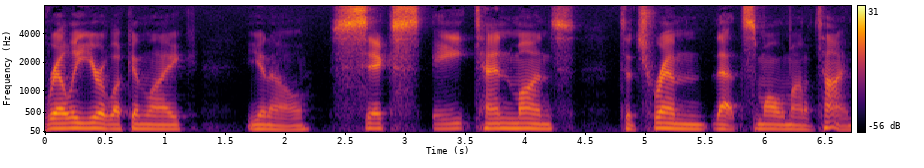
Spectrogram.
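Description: In a very clean recording with a silent background, a man talks at a moderate pace with a fairly low pitch and fairly even intonation. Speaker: strength coach and podcast host. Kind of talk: casual podcast discussion. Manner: monotone.

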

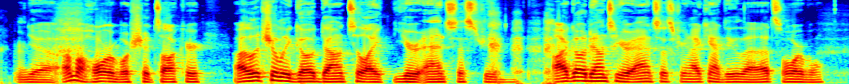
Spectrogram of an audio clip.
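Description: A man with an American accent talks quietly and fairly quickly. His voice is fairly low, dark and mellow, with fairly even intonation. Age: 20s. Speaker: former podcast co-host. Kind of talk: casual chat. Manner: quieter.

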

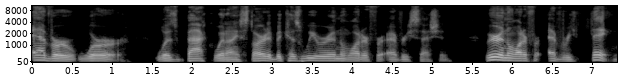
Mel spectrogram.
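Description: A man with an American accent speaks in an unremarkable speaking voice at a moderate pace, with fairly low pitch and ordinary pitch variation. The sound is dry and close with no echo, over a quiet background. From Virginia. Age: 50s. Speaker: former killer whale trainer. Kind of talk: interview.

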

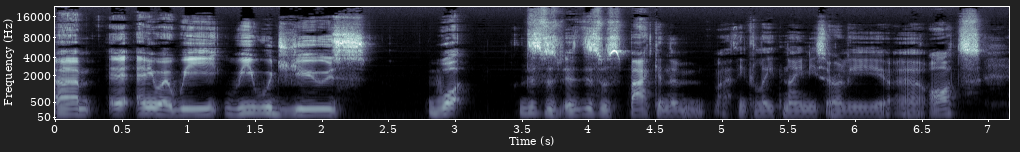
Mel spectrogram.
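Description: With a Swedish accent, a man of medium pitch talks at a moderate pace with fairly even intonation in a dry, close sound with no echo. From Sweden. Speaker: tabletop role-playing podcaster. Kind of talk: casual interview.

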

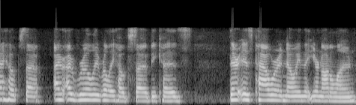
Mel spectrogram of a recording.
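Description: A woman's fairly low pitch, a normal speaking voice at a moderate pace, with very even loudness and fairly even intonation. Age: 30s. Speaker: nurse educator. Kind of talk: casual interview, personal birth story.

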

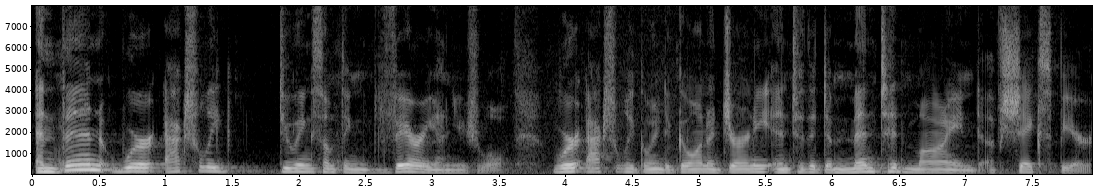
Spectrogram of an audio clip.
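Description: A man with an American accent speaks at a moderate pace in an unremarkable speaking voice, fairly high in pitch with ordinary pitch variation. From Indiana. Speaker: theater artistic director. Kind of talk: casual interview. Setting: in person at guest's workplace.

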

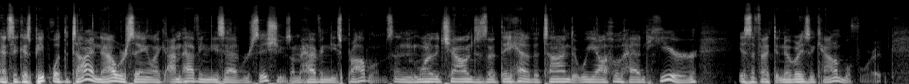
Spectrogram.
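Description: Talking at a very fast pace, a man with an American accent has a medium pitch and a somewhat breathy voice. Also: ordinary pitch variation. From Kansas City, US Midwest. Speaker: military pilot. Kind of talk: casual chat. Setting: in person, Yuma, Arizona.

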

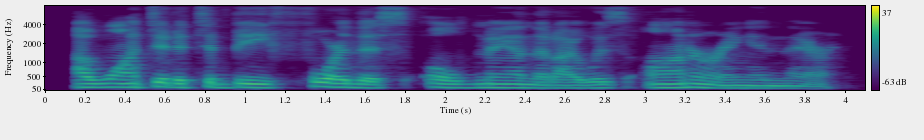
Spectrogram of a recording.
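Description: Against a quiet background, a man with an American accent uses an ordinary speaking voice at medium pitch, with lively intonation and a moderate pace. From New York. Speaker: healer and cultural anthropologist. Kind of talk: interview storytelling.

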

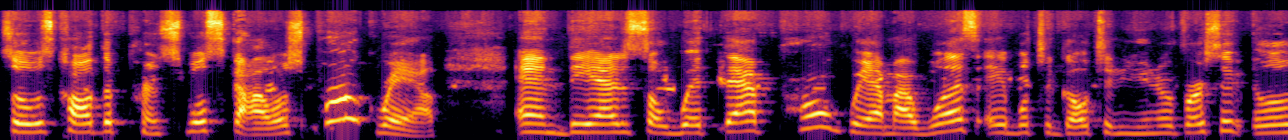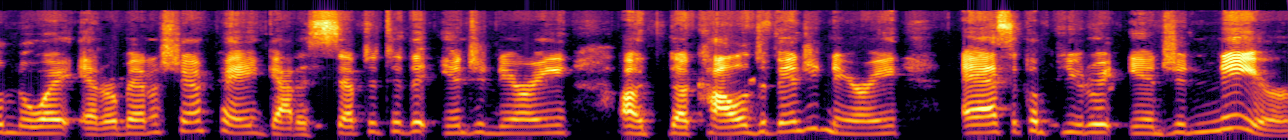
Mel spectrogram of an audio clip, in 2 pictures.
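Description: Animated and lively in intonation, a woman with a slight Southern US accent talks very fast at a fairly high pitch, her sound dry and close with no echo on a very clean recording with a silent background. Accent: slight Southern twang. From Chicago, US. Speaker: career coach. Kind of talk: interview. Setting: live stream.

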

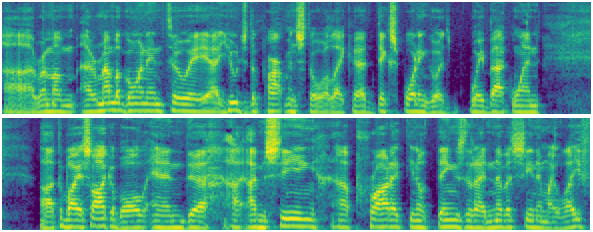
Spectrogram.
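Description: Breathy at times, a man speaks in a monotone, flat way at a medium pitch and moderate pace, on a very clean recording with a silent background. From Italy, southeast of Naples, emigrated to US at ten. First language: Italian. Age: 60s. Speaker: college soccer coach. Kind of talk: podcast interview. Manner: halting, many fillers.

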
